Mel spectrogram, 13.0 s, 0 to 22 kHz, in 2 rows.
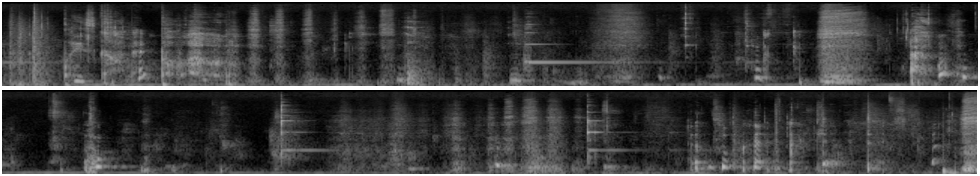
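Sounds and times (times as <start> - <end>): utensil clinking against bowl: 2.6 - 5.3, 8.3 - 8.8, 10.4 - 12.5
chewing: 4.4 - 13.0.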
